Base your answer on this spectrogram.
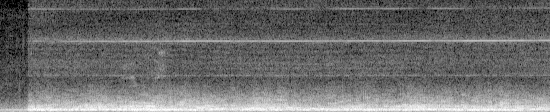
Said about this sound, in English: That must be the aircraft I just picked up.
